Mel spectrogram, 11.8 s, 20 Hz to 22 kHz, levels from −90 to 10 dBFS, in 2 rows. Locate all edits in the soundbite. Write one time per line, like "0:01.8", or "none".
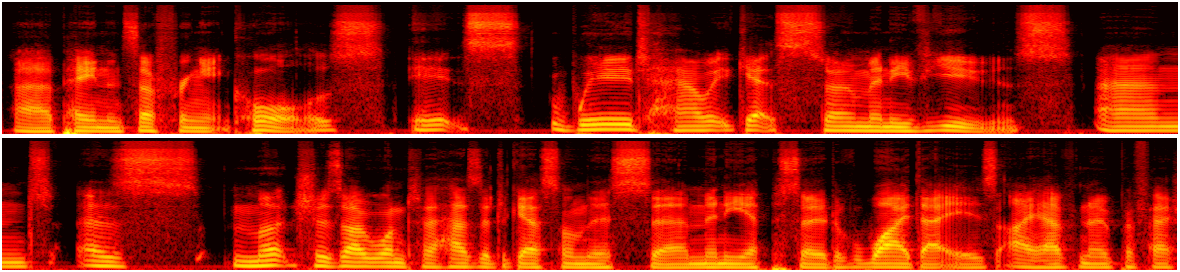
0:01.1
0:02.0
0:05.4

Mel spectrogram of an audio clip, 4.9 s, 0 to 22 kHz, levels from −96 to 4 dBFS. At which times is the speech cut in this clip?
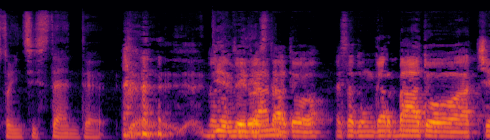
none

